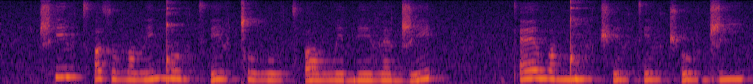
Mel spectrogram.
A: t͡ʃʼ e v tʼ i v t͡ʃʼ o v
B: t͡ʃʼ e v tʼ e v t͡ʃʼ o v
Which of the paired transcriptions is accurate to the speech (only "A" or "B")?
B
